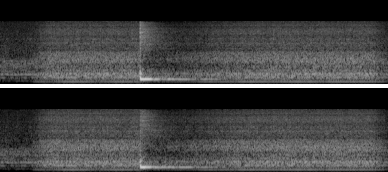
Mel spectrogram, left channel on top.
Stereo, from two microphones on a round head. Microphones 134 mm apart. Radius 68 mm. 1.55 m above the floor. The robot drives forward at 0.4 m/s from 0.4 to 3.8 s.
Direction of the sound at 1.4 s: 40° left (ahead or behind).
